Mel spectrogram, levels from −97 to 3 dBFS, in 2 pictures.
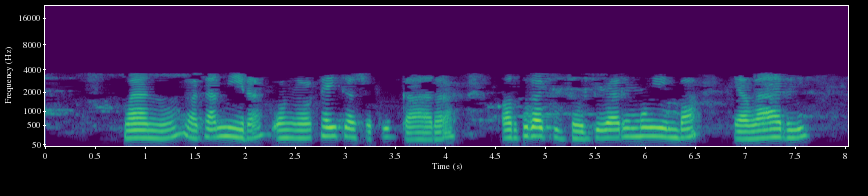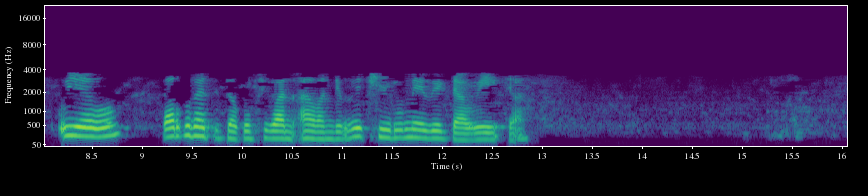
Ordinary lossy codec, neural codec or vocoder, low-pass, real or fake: MP3, 16 kbps; codec, 16 kHz, 4 kbps, X-Codec, HuBERT features, trained on balanced general audio; 3.6 kHz; fake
